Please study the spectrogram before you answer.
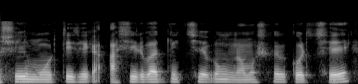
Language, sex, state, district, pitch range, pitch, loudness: Bengali, male, West Bengal, Alipurduar, 110-120 Hz, 120 Hz, -21 LUFS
